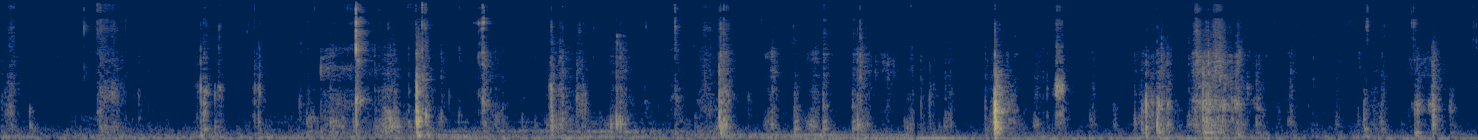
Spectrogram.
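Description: Close-up chewing and biting into fried chicken wings: irregular crunches and sharp clicks, the sharpest about four seconds in and about ten seconds in.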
